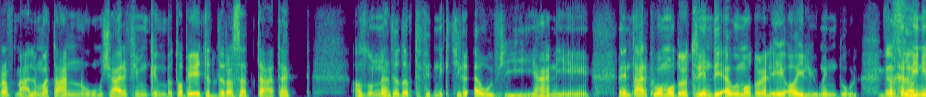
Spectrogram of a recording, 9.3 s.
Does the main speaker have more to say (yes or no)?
yes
